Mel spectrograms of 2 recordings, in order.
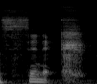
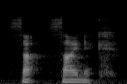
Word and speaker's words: Sinek: York Times bestseller Simon cynic sinic I think it's pronounced cynic but it's not spelled like like diogenes the cynic it's spelled s i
